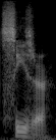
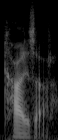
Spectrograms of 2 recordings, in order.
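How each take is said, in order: First: It is said in the modern everyday way. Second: It is said in the classical Latin way. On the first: The speaker calls it wrong. "a lot of people would have said Caesar" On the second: The speaker calls it right. "in classical pronunciation would actually be pronounced Kaiser"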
